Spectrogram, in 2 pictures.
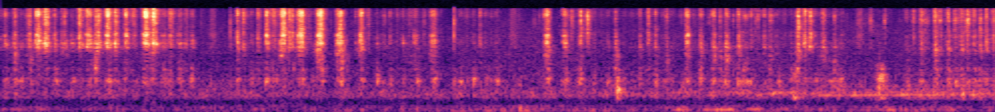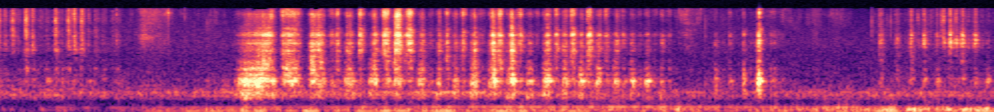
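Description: A wooden stylus scratches short strokes into the coating of a flat black-coated scratch art card held flat by one hand. The result is quiet, dry, bright scratching with little low end, and the strokes grow louder and denser in the second half.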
